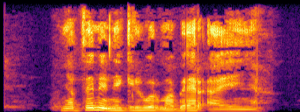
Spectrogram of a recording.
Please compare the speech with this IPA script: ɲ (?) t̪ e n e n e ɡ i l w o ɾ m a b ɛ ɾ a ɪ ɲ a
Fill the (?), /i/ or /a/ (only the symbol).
a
